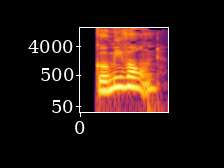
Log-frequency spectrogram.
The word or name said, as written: GUMMIVOGN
